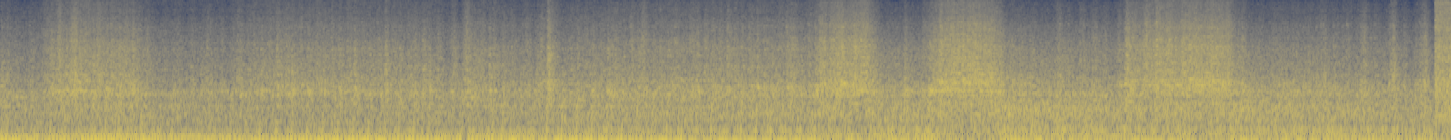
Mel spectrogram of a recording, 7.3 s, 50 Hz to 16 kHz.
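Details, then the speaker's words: 1970 Chevy C-40 mechanics truck that sat 15+ years, first start after hooking up the ignition wires: deep, steady V8 idle with an even low rumble and some hiss and clatter; runs and sounds good. "Oh, okay. That thing sounds good."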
